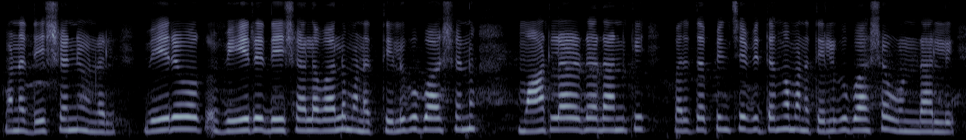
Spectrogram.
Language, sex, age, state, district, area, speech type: Telugu, female, 30-45, Andhra Pradesh, Kurnool, rural, spontaneous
